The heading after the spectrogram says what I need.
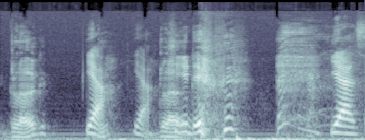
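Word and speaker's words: gløgg: G and that's do I say it right glug yeah yeah you do yes how is it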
